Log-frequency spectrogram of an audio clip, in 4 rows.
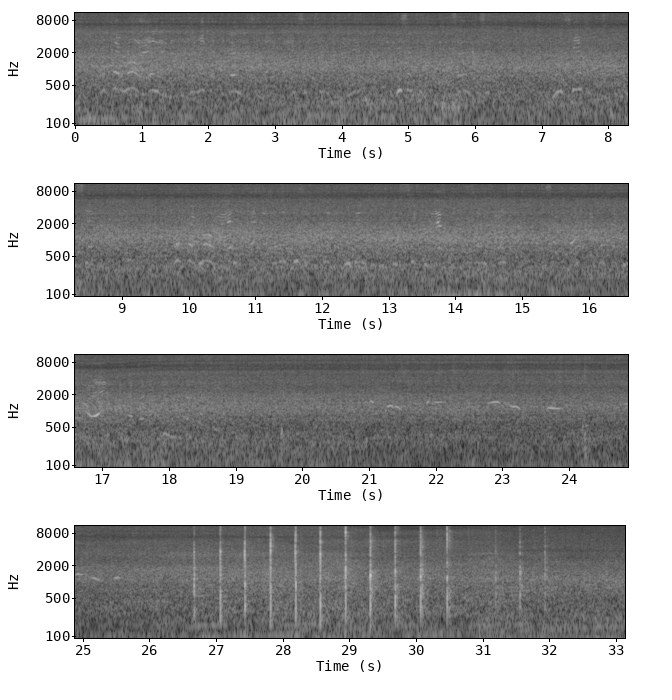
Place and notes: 1, place des rencontres 26500 bourg-les-valence
theo new york at bourg les valence
Bourg-lès-Valence, France, March 2011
